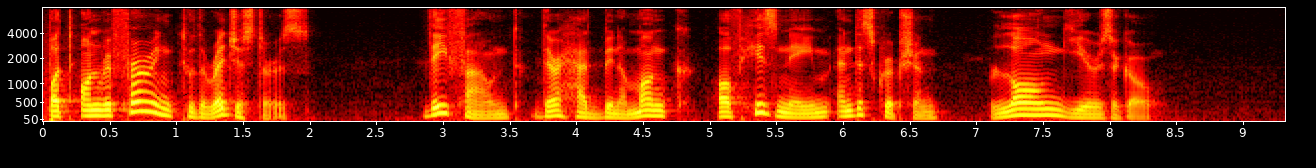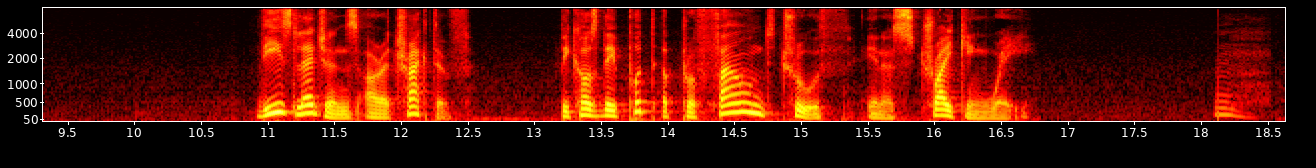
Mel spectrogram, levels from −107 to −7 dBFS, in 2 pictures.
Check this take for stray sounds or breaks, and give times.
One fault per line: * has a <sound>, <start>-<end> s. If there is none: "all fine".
* has a sigh, 18.1-18.5 s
